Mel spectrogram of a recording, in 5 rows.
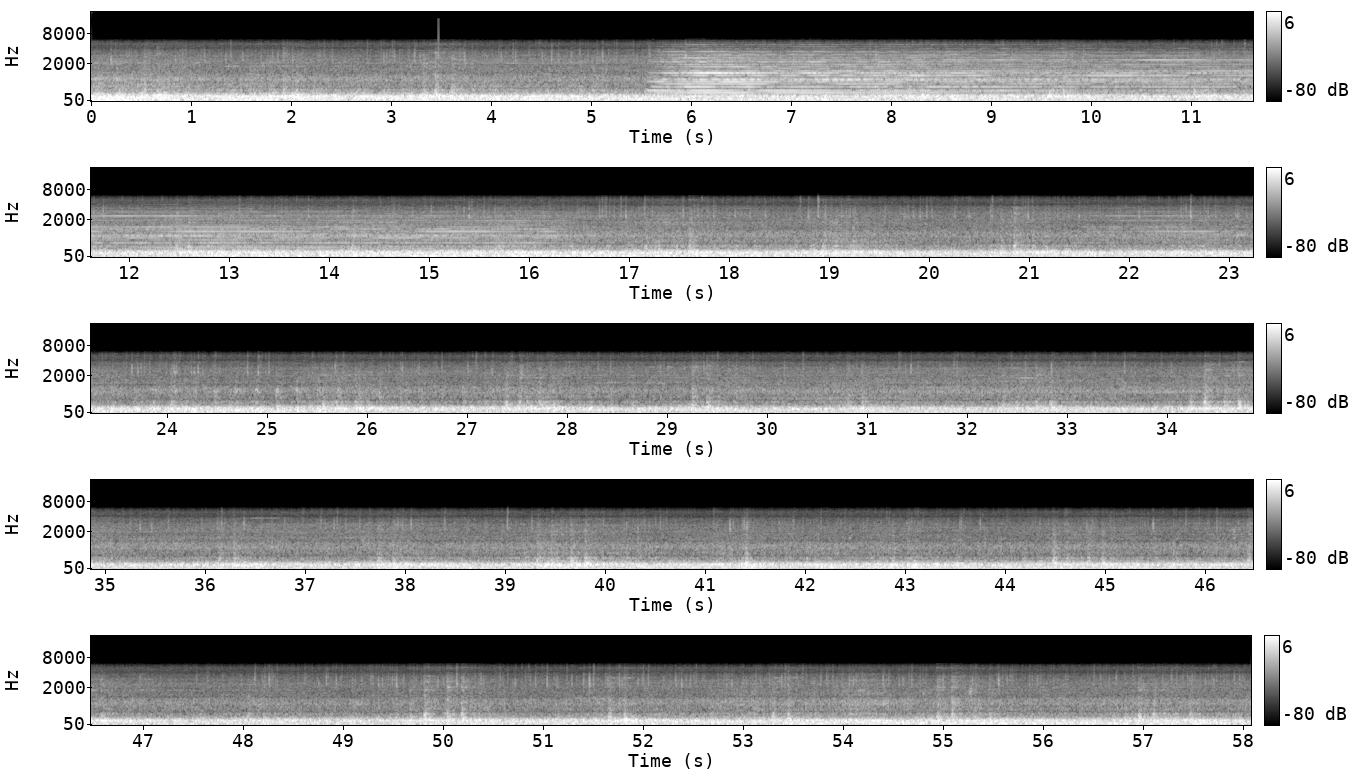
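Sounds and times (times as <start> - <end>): steel wheels rumbling on rail: 0.0 - 58.0.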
